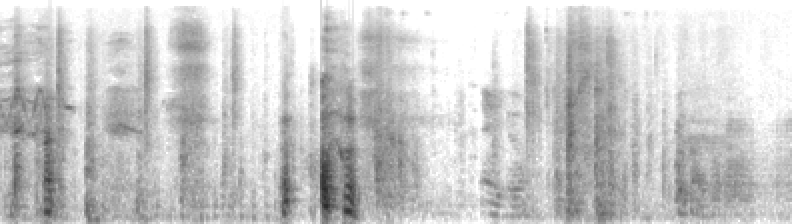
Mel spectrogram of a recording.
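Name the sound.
dog whimpering and barking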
